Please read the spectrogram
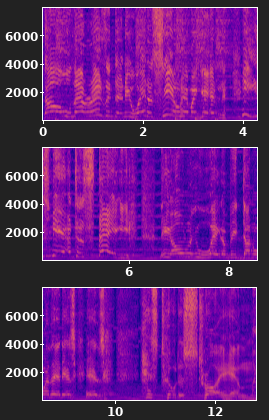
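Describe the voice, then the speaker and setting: Cackling, high-pitched cranky old wizard. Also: female voice, expressive, over music, full character voice. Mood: grave. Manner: cackling, exclamatory, drawn-out. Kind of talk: cartoonish video game acting.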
